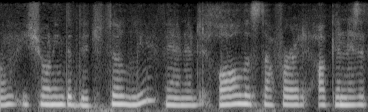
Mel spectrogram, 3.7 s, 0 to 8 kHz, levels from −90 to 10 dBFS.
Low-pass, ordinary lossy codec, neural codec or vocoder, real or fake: 7.2 kHz; Opus, 32 kbps; codec, 16 kHz in and 24 kHz out, 0.4 kbps, LongCat-Audio-Codec, fine tuned four codebook decoder; fake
